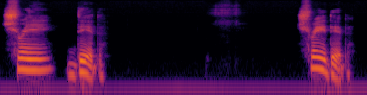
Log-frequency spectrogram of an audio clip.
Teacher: The final ed is pronounced id.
